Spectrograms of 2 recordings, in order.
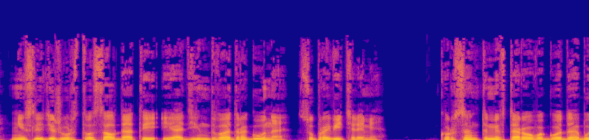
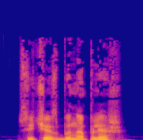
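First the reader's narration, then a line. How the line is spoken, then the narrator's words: Mumbled. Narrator (Russian): пробормотал я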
